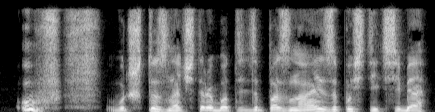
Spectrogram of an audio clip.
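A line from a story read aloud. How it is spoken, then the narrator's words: Groaned. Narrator (Russian): Простонала она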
